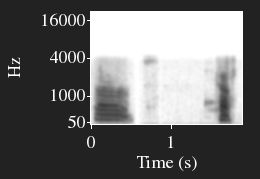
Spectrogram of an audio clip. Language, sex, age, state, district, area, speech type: Kannada, male, 18-30, Karnataka, Chamarajanagar, rural, conversation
